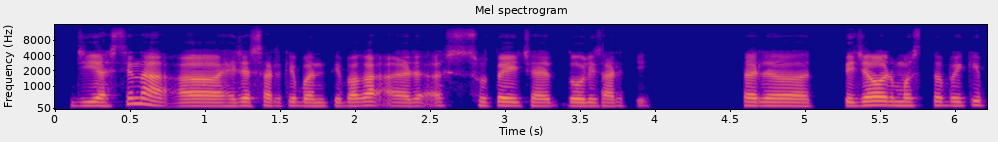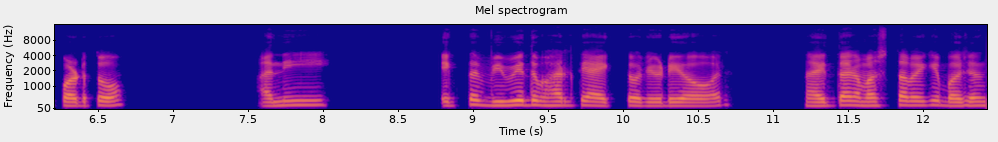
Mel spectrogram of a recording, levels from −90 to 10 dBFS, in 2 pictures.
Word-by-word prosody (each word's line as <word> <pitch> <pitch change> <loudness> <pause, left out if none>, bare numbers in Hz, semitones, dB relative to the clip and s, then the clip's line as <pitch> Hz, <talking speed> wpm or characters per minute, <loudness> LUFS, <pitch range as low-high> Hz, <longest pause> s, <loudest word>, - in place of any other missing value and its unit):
जी 160 +1 -1
असते 160 +9 0
ना, 235 -2 +6
अ, 150 0 +3
ह्याच्यासारखी 160 +1 -3
बनती 150 -1 -3
बघा 155 +3 +2 0.2
अर 150 +1 0
अ, - - -6
सुतईच्या 160 -2 -1
दोरीसारखी. 150 - -3 0.7
तर 160 -1 +2
अ, 155 -1 +2 0.2
तिच्यावर 175 +3 +5
मस्तपैकी 170 +1 -5
पडतो 165 +2 +3 0.9
आणि 190 +5 -3 0.8
एकतर 165 +5 -1
विविध 185 +3 +4
भारती 175 0 -1
ऐकतो 160 0 +1
रेडिओवर, 155 0 0 0.6
नाहीतर 160 +4 +3
मस्तपैकी 175 +2 +1
भजन 165 +2 +1
160 Hz, 120 wpm, -27 LUFS, 155-175 Hz, 0.9 s, ना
